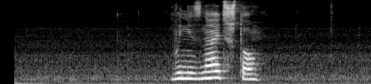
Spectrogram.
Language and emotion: Russian, neutral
